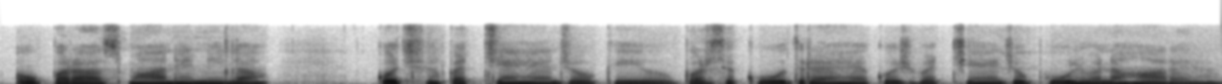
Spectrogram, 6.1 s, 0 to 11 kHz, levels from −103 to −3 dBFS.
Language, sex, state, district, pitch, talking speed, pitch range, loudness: Hindi, female, Chhattisgarh, Bilaspur, 230 Hz, 215 wpm, 225-235 Hz, -18 LUFS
